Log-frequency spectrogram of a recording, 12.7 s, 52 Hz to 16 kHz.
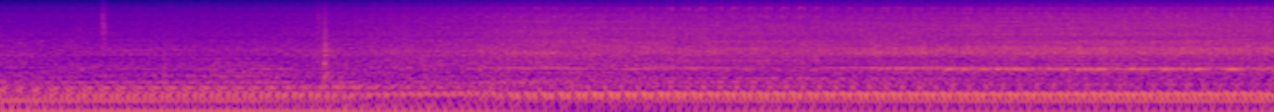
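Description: A supercharged Ford Mustang GT with the 3V V8 idles close by, a steady deep rumbling hum that holds even and loud throughout, with no talking.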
